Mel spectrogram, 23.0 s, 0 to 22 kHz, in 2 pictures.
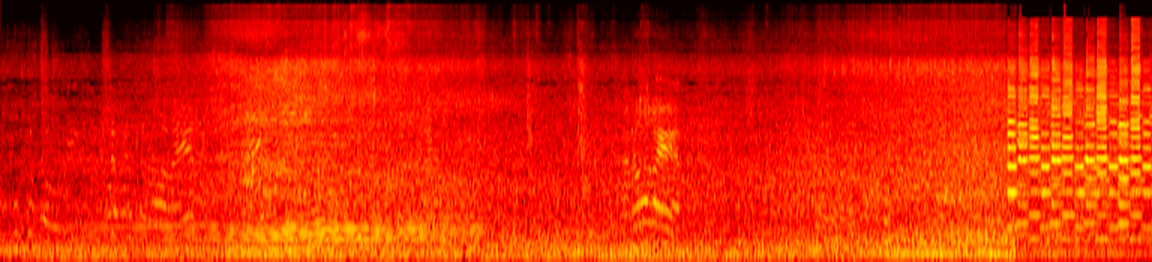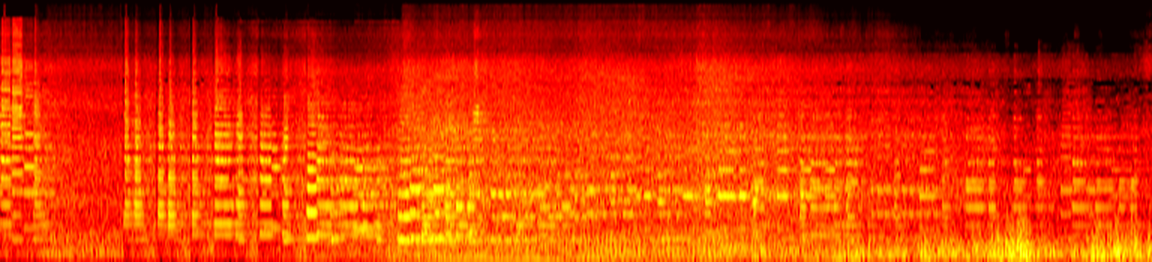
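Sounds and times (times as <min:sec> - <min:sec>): vehicle engine rumbling: 0:00.0 - 0:23.0
bus horn playing a melody: 0:10.0 - 0:23.0.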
